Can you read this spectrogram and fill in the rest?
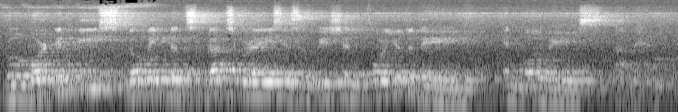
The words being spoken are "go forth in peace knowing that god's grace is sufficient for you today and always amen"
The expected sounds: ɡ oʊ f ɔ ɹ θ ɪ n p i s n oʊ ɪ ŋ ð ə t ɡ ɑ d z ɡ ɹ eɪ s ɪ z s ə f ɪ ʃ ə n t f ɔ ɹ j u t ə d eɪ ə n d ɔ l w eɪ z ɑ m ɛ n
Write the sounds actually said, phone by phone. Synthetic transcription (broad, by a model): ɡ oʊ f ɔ ɹ t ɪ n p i s n oʊ ɪ ŋ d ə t ɡ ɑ d s ɡ ɹ eɪ s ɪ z s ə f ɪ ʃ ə n t f ɔ ɹ j u t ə d eɪ ə n d ɔ l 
